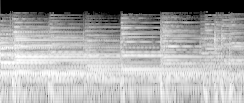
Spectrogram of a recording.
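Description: Carillon bells, ten stories above the sidewalk, ring out in a steady sequence of struck notes from a keyboard and pedals of broomstick-sized wooden pegs, hammered with the fists and, for the largest, heavy-clappered bells, the feet; each strike layers over the lingering hum into a rich, continuous, fairly loud chime with no voices.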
